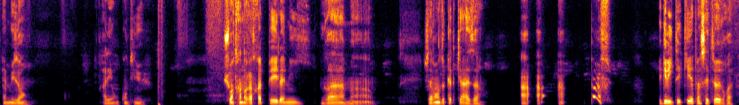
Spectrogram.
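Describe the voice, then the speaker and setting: A man's voice: fairly low pitch, lively intonation, normal speed, pauses often, dark tone. A man giving casual commentary on a mobile trivia game, thinking aloud as he plays. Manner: chatty, thinks aloud while playing. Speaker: mobile game video maker.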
